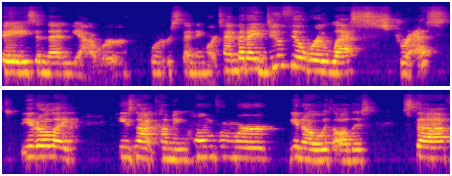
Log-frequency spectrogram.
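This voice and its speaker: Speaking at a fairly slow pace, a woman with a high-pitched voice sounds animated, with ordinary pitch variation and big swings in loudness. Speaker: mother of six. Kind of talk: casual chat.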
